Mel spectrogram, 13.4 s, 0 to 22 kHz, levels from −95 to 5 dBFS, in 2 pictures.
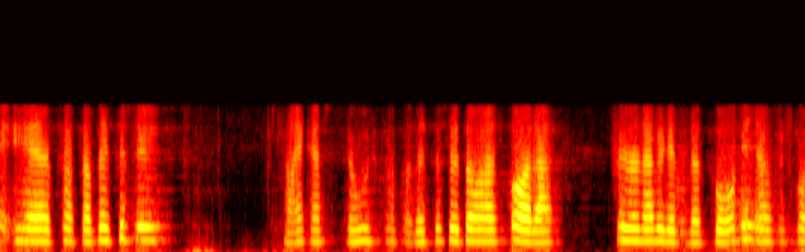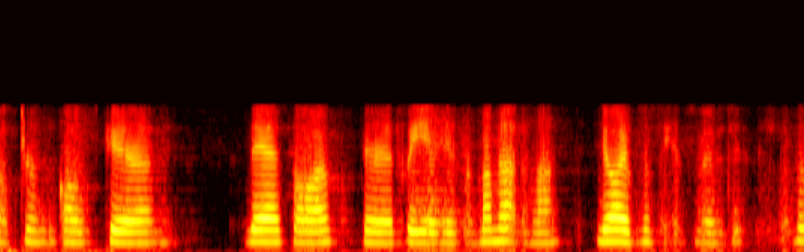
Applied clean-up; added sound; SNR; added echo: neural separator model SepFormer WHAMR!.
